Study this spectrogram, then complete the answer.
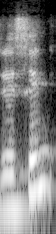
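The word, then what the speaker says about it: rescind: yes sir it's called resend okay okay it's pronounced as resend and it means cancel or reject the same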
